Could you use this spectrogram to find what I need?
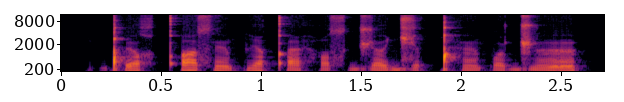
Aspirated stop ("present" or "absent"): present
